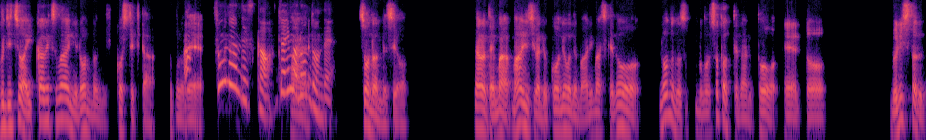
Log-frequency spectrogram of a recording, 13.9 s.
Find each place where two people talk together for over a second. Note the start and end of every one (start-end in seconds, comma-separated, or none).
none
